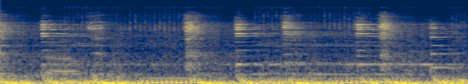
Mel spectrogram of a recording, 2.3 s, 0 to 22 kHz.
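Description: Music with heavy bass and a steady beat playing loud through a home-built multi-speaker sound box driven by a 1200 W amplifier.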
